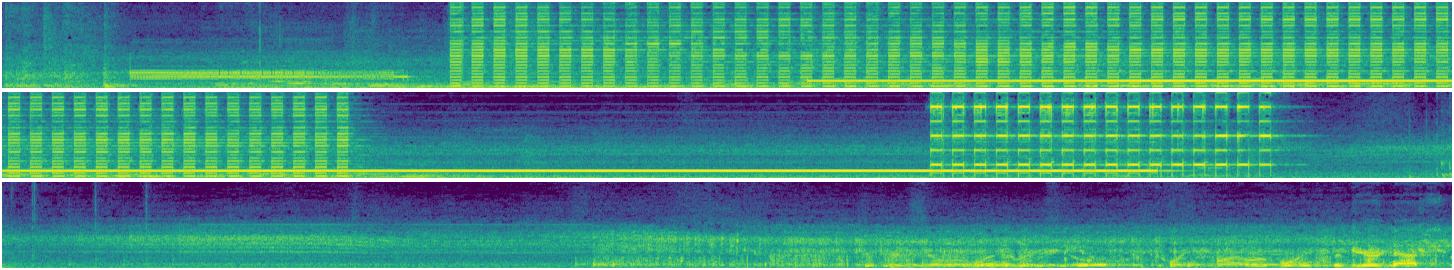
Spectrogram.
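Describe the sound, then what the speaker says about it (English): NOAA Weather Radio EAS test alert from Ruskin, Florida for the Florida listening area: loud buzzing data bursts, then a long steady warning tone, another short burst, and softer broadcast sound afterward. "The preceding signal is a test of the public warning and alarm for transmitters in the Florida listening area originating from Ruskin, Florida."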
